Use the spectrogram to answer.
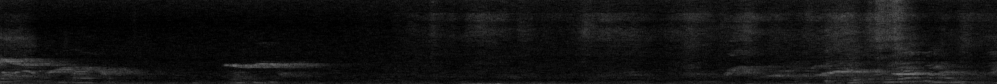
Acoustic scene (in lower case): residential area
